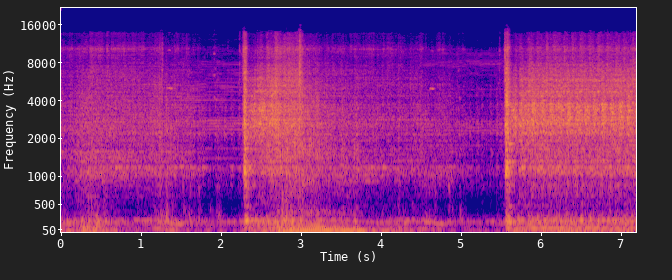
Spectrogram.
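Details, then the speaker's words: 1981 AMC Spirit four-cylinder, one owner, 42,000 miles, fuel tank drained and refilled: starter cranks evenly about four beats a second, never fires; long crank no start, owner thinks it's flooding. "just got to get the gas up to the car [Music] sounds like it's getting flooded"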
